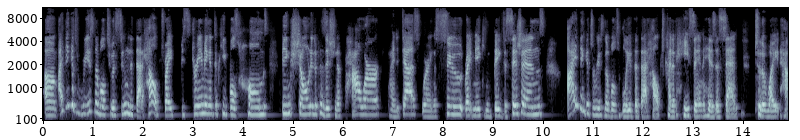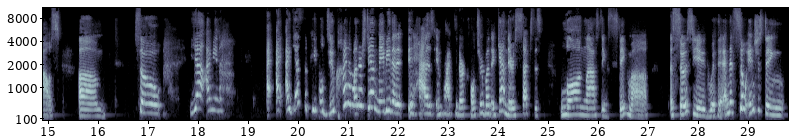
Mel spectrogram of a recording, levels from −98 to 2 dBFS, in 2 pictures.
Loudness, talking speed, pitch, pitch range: -25 LUFS, 175 wpm, 225 Hz, 200-275 Hz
